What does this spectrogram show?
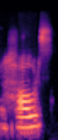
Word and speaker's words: hours: Mike sleeps for 8 hours every night. Oke, jadi ya ngucapin ini 8 hours. Jadi jam itu hanya nggak kedengaran, hanya nggak diucapkan ya.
